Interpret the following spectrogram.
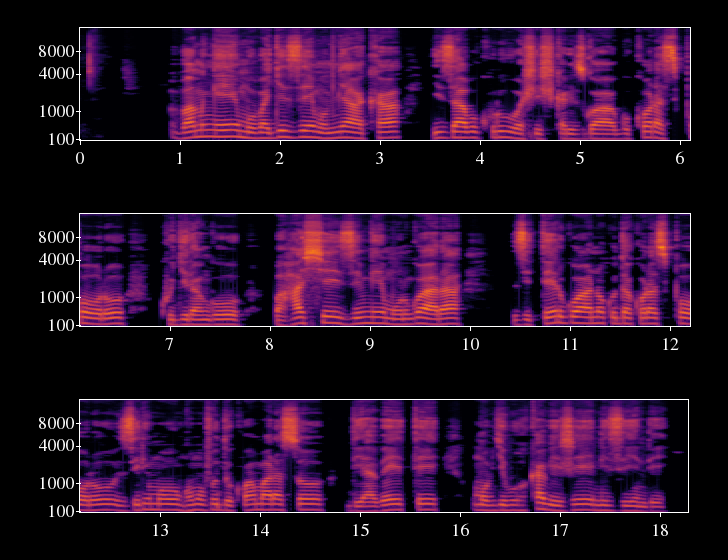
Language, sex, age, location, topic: Kinyarwanda, male, 18-24, Kigali, health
